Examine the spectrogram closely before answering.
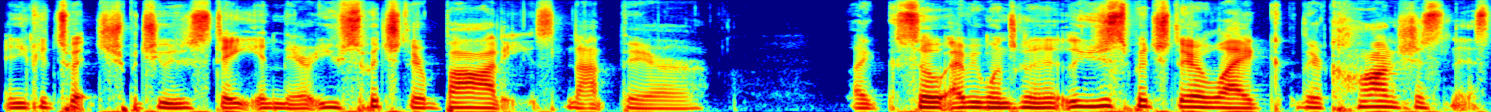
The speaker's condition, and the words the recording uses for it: No condition.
